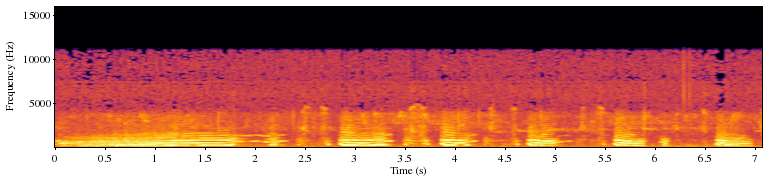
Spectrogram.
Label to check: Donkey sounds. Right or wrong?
Right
